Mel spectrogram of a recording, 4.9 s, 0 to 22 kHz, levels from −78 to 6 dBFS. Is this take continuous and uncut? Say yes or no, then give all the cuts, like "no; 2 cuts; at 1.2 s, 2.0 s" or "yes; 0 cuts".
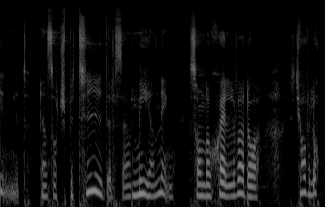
no; 2 cuts; at 2.0 s, 2.8 s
